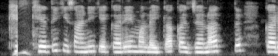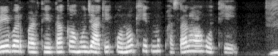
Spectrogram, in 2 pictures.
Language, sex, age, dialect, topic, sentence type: Chhattisgarhi, female, 18-24, Central, agriculture, statement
